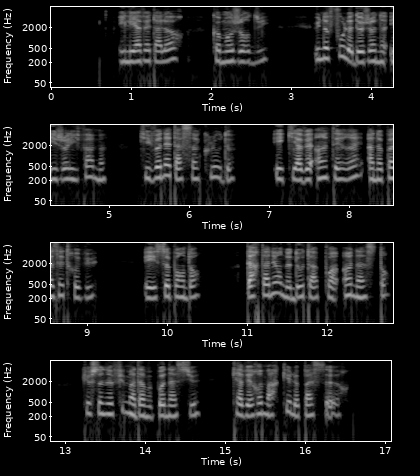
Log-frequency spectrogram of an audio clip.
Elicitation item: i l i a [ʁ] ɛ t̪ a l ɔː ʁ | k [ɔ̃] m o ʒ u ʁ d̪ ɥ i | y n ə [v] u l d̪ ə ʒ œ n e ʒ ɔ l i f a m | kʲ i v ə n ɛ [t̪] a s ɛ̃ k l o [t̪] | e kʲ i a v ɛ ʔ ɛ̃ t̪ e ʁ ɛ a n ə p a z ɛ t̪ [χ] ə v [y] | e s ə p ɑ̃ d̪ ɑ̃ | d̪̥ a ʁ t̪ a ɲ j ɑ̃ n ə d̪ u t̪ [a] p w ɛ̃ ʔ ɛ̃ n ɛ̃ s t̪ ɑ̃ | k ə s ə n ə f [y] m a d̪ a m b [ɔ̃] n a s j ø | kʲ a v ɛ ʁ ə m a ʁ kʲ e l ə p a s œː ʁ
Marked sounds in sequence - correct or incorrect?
incorrect, incorrect, incorrect, correct, incorrect, correct, correct, correct, correct, incorrect

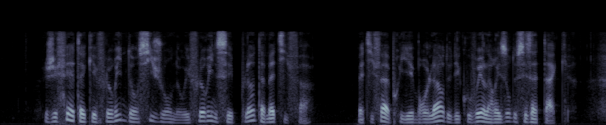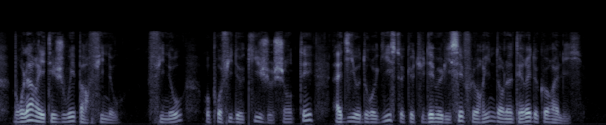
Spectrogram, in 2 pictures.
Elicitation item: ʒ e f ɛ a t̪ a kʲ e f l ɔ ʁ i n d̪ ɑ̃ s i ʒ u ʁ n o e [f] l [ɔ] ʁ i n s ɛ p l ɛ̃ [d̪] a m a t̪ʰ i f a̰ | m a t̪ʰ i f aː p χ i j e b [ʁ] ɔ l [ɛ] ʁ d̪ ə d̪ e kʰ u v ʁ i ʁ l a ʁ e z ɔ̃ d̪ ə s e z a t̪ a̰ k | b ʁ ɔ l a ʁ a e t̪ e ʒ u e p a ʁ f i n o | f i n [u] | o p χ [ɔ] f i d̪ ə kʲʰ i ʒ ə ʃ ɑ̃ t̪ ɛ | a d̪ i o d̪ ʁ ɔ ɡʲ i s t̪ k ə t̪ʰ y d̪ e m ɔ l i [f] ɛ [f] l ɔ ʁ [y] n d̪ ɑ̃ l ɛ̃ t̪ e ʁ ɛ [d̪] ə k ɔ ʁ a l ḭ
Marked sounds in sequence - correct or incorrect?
correct, correct, incorrect, correct, incorrect, incorrect, correct, incorrect, correct, incorrect, correct

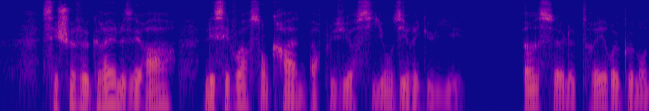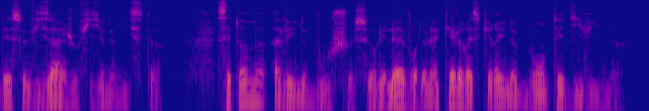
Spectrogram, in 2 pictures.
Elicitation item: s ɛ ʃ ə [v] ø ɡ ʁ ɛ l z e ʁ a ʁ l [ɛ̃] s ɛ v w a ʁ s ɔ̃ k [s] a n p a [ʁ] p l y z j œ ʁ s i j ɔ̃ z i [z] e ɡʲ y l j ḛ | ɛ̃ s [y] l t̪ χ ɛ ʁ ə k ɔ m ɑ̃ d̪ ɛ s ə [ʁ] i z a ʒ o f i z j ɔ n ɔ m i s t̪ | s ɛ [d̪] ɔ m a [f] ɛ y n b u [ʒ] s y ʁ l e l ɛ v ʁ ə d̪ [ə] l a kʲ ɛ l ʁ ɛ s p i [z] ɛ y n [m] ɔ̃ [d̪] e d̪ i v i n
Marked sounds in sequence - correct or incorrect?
correct, incorrect, incorrect, correct, incorrect, incorrect, incorrect, incorrect, incorrect, incorrect, correct, incorrect, incorrect, incorrect

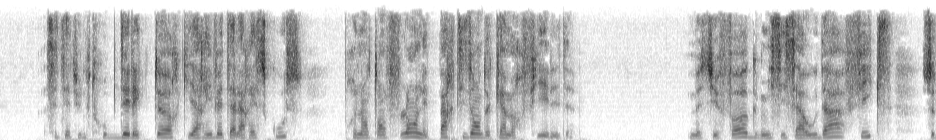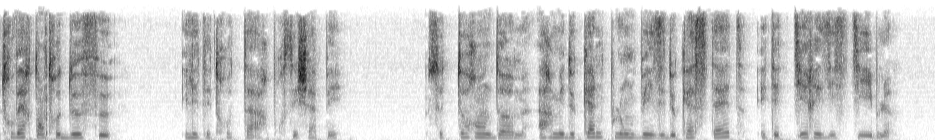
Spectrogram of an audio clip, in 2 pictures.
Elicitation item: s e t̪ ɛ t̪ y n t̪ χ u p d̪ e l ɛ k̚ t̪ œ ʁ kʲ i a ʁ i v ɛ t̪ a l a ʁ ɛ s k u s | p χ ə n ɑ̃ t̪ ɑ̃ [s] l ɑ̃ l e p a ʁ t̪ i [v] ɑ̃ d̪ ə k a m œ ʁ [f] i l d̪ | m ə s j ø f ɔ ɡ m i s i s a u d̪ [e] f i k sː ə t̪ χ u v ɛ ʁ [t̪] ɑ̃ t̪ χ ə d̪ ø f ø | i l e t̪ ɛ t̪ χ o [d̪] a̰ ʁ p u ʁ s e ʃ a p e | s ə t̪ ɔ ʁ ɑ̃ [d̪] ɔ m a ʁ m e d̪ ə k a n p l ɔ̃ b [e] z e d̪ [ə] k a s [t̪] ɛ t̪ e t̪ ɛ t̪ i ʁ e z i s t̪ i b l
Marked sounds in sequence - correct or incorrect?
incorrect, incorrect, correct, incorrect, correct, incorrect, correct, correct, correct, correct

